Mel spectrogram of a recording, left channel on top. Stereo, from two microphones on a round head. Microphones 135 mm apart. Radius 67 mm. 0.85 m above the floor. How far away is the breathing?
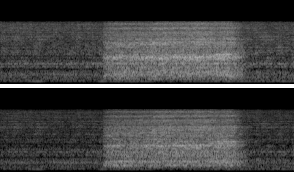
About 3.5 m.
